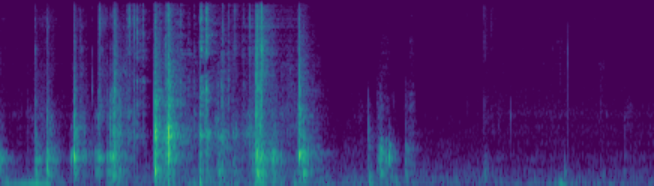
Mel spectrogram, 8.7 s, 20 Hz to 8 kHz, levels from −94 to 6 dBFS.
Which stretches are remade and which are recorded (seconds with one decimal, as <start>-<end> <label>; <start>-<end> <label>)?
0.0-1.8 remade; 1.8-3.1 recorded; 3.1-4.0 remade; 4.0-6.5 recorded; 6.5-8.7 remade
